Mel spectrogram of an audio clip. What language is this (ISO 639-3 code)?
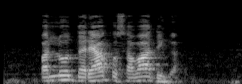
ggg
